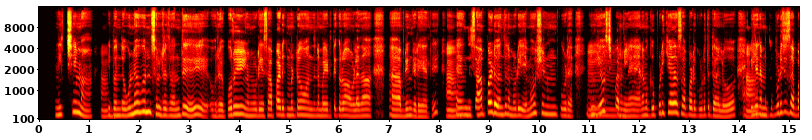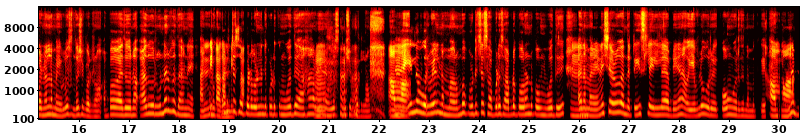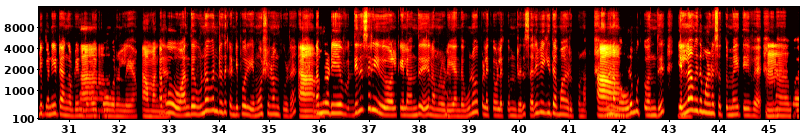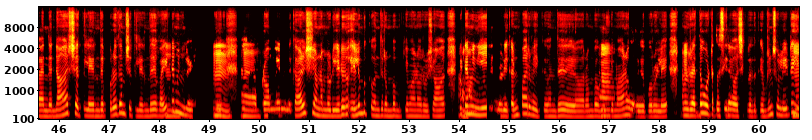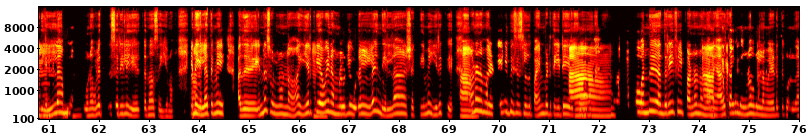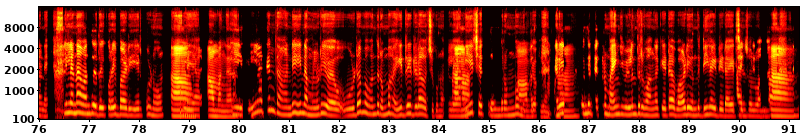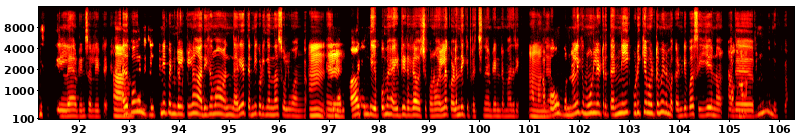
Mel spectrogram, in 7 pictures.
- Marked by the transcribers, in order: tapping; in English: "எமோஷனும்"; drawn out: "ம்"; laughing while speaking: "அ, ஆமா"; other background noise; in English: "எமோஷனும்"; in English: "வைட்டமின்கள்"; in English: "டெய்லி பேசிஸ்ல"; drawn out: "ஆ"; in English: "ரீஃபில்"; other noise; unintelligible speech; unintelligible speech; in English: "ஹைட்ரேட்டடா"; in English: "பாடி"; in English: "டீஹைட்ரேட்"; unintelligible speech; in English: "பாடி"; in English: "ஹைட்ரேட்டடா"
- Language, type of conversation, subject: Tamil, podcast, உங்களுடைய தினசரி உணவுப் பழக்கங்கள் எப்படி இருக்கும்?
